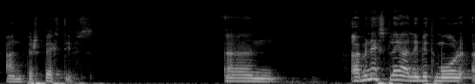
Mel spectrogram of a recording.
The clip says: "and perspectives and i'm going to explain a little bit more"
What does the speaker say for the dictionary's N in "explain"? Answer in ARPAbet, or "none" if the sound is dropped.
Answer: none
